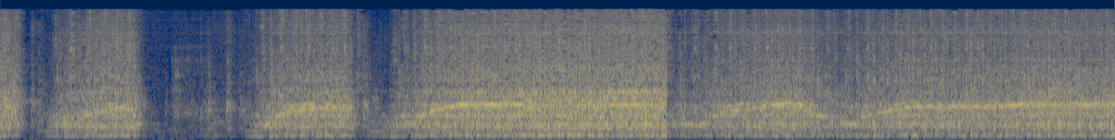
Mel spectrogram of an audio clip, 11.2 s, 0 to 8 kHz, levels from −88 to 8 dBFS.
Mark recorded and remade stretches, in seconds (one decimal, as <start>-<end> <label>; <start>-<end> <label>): 0.0-1.0 recorded; 1.0-2.4 remade; 2.4-11.2 recorded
